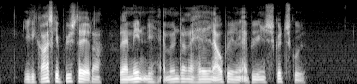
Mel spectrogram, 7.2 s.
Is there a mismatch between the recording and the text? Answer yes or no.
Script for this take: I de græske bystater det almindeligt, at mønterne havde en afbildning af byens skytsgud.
no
